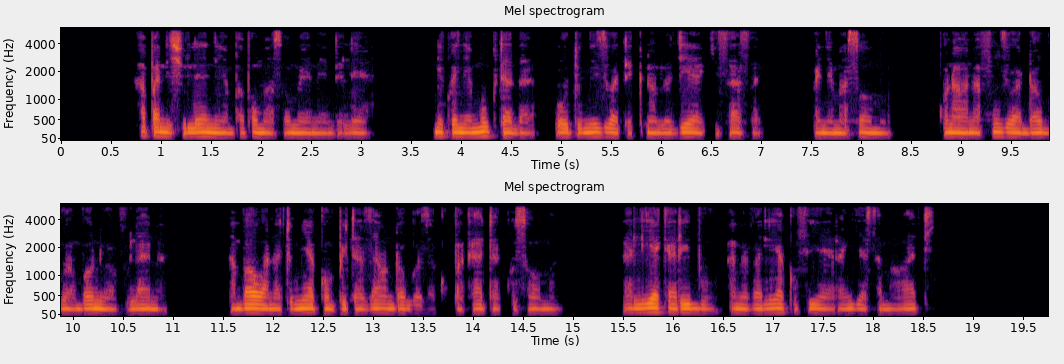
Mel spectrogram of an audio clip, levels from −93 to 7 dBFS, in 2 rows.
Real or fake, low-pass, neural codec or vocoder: real; 5.4 kHz; none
